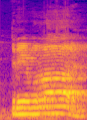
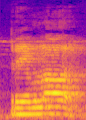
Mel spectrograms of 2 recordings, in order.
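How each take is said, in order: Both takes have the same delivery.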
